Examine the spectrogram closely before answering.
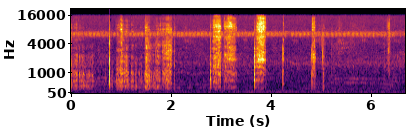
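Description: Knife blade scraping diced carrot across a plastic cutting board into a clay bowl: several short rasping scrapes, with a few sharp clicks.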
